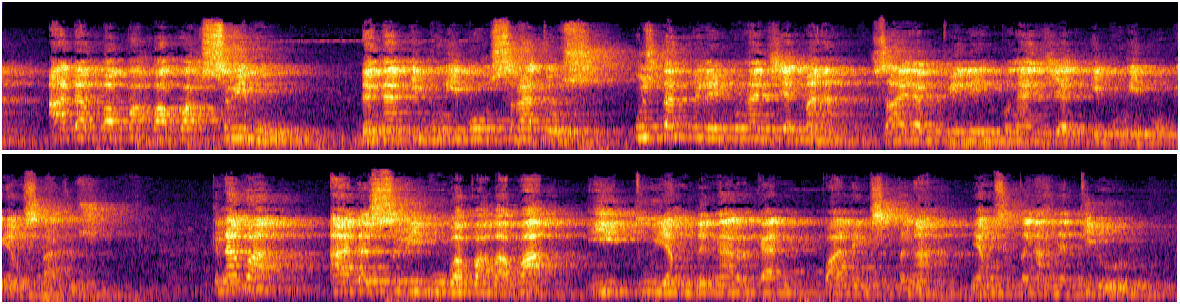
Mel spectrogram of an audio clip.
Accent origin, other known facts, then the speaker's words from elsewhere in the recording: Pekanbaru, Riau, Indonesia; Saya dari Pekanbaru Riau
